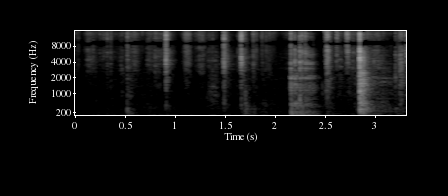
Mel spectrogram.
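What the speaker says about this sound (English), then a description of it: "then we're going to cut off a piece of our jute rope." Scissors cutting through jute rope give a few quiet snips and fibrous crunches, close but faint, with a couple of sharper cuts near the end and no talk.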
